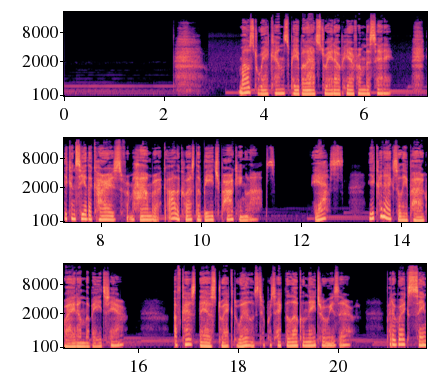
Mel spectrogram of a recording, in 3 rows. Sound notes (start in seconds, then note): 2.2 sighs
